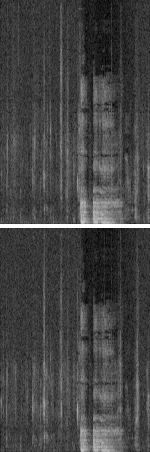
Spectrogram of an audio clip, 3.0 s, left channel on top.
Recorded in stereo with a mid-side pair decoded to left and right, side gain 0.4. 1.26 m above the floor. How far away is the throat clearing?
About 0.5 m.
